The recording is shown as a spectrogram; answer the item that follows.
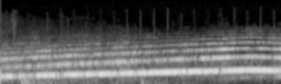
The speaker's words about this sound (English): Sirens wailed across southern Israel as hundreds of rockets and mortar rounds were launched from Gaza.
